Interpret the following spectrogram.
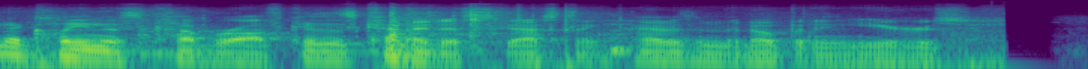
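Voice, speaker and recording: This man rattles along very fast, his voice full of vocal fry and lively intonation. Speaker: product reviewer. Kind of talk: tutorial. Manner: casual.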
